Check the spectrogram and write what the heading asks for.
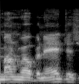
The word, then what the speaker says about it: Manuel Benages: my good friend Manwellness, Manuel Benages. How do you say it? You're right, you're nearly there then. Manuel Benages, yeah. Manuel Benages.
